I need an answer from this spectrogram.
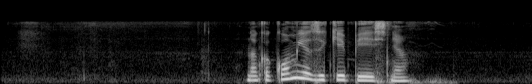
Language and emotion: Russian, neutral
